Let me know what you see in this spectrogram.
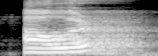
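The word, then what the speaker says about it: hour: हैं you know as the initial consonant H इज not pronounced जो initial में यह कॉन्सोनेंट है जो ए ई आई ओ यू के अलावा जो अल्फाबेट्स होंगे वह कॉन्सोनेंट होते हैं यह क्लियर होगा आपको तो यह जो कॉन्सोनेंट है ये यहां पर प्रोनाउंस नहीं हो रहे हैं लाइक आवर तो यहां पर एच तो नहीं आया हाव तो नहीं बोला नेस्ट तो नहीं बोला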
